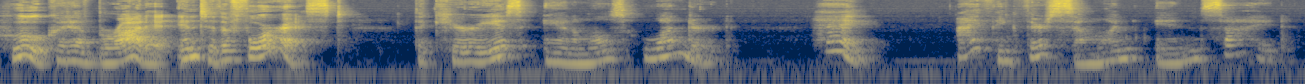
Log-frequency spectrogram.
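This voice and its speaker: Echoey, animated woman reading to children. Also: medium pitch, slow pace. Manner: expressive, teacherly, explains words and asks questions. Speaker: reading teacher. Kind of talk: children's read-aloud with questions to young listeners. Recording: echoey room, distant mic, music.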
